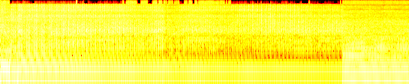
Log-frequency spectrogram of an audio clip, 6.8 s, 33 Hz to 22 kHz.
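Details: Flood-repaired 2001 Polaris Sportsman 500 HO test ride, aftermarket muffler and modified clutching: single-cylinder thump through loud muffler, revs easing and picking up smoothly, no misfires; AWD and cooling fan working; primary clutch engagement delayed.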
